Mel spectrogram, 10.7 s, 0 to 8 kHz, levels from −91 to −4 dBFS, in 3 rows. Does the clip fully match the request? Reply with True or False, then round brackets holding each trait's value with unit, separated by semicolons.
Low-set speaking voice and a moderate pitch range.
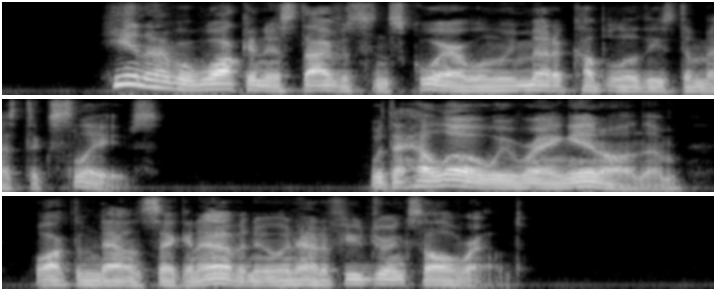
True (100 Hz; 4.1 semitones)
